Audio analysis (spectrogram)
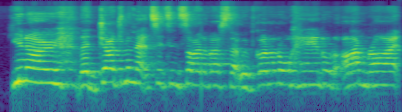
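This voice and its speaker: Audible room echo colors a woman's high-pitched voice. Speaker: fitness and business coach. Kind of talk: motivational talk to camera.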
